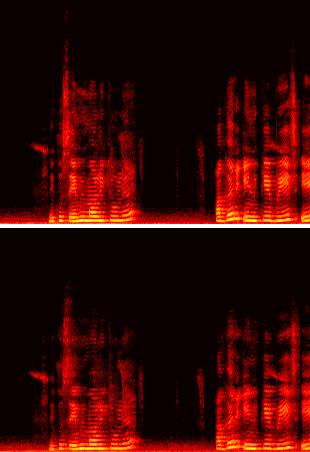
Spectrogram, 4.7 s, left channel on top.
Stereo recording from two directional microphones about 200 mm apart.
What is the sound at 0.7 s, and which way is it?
A woman's voice, 40° left (ahead or behind).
